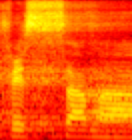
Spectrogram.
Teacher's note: یہاں پہ مد متصل ہوگا کہ سماء کے اندر الف مدہ اور حمزہ دونوں جمع ہو گئے ہیں، اس وجہ سے اسے لازمی 4 الف کے برابر کھینچ کر پڑھنا ہے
